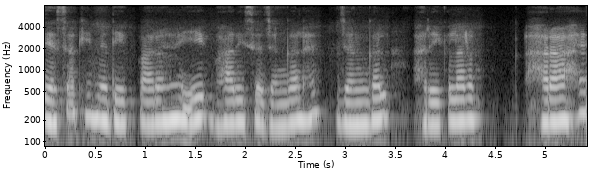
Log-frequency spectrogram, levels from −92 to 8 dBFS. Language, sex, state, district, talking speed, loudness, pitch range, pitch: Hindi, female, Goa, North and South Goa, 200 wpm, -18 LUFS, 185-200 Hz, 190 Hz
